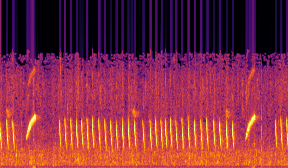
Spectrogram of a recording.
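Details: Training recording of a konin for songbird tutoring, slowed, with water therapy: long trains of crisp high staccato notes, evenly spaced, interrupted twice by a short rising whistled sweep.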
